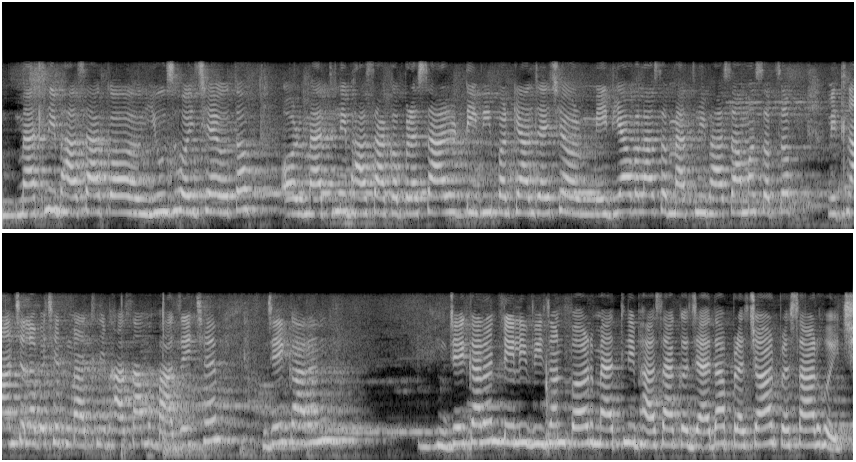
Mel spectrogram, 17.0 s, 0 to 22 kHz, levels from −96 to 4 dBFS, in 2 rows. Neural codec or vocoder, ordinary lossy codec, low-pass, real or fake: none; none; 7.2 kHz; real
